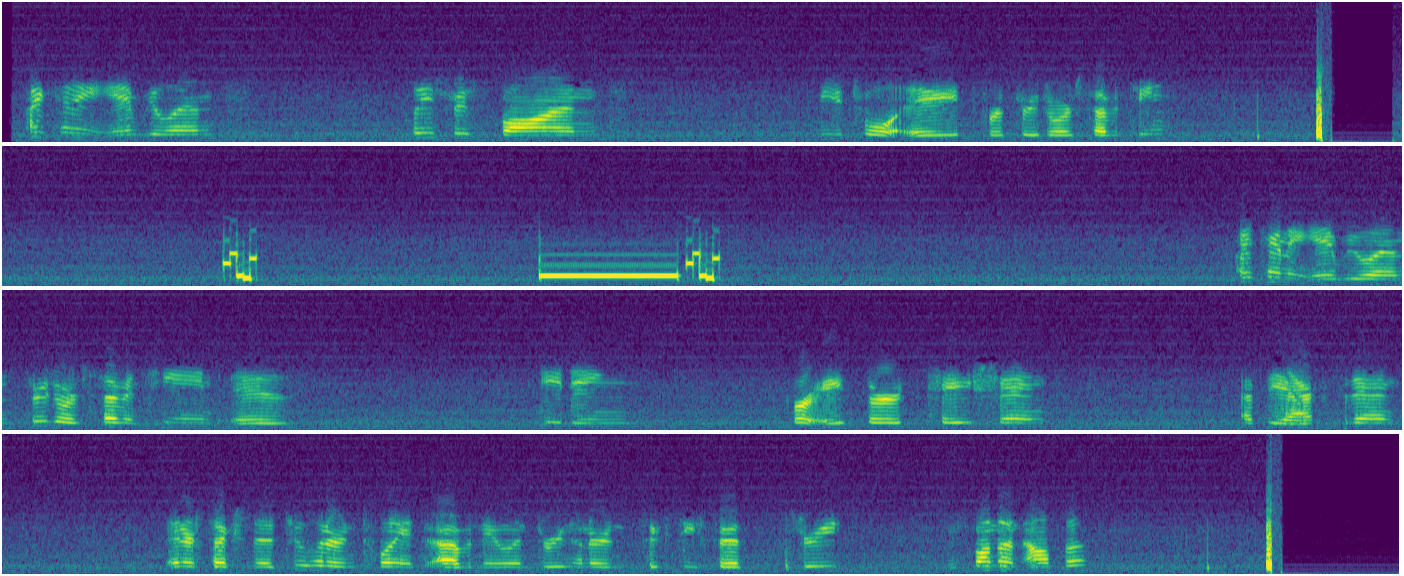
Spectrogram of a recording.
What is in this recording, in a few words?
PAGING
